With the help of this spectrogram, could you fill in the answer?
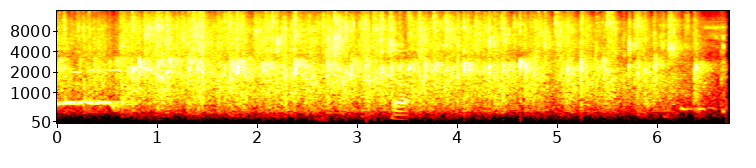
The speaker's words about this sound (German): Ja, lass uns mal, lass uns mal Gott einen Applaus geben. Ja.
